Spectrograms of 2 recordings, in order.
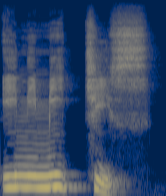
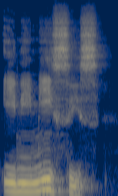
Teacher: nuevamente suena como Che porque está seguida de una y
